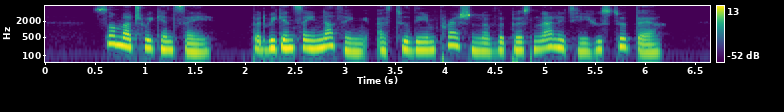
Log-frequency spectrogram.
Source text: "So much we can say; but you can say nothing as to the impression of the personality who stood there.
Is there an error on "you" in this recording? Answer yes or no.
yes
